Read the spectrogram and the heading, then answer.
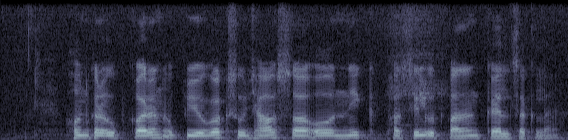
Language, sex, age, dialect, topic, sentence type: Maithili, female, 60-100, Southern/Standard, agriculture, statement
